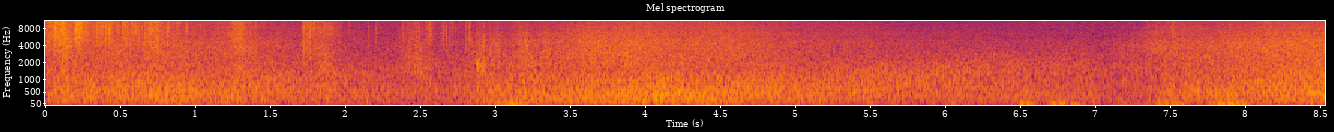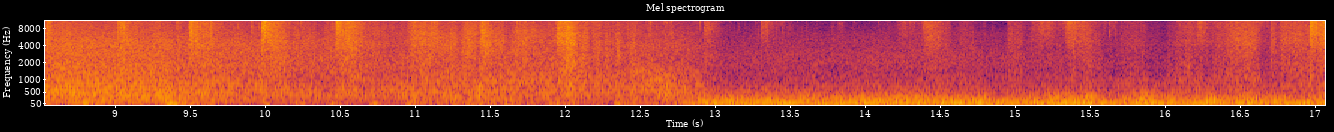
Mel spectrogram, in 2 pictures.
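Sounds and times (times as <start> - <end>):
surf on shingle beach: 0.0 - 17.0
wind buffeting microphone: 6.5 - 17.0.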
